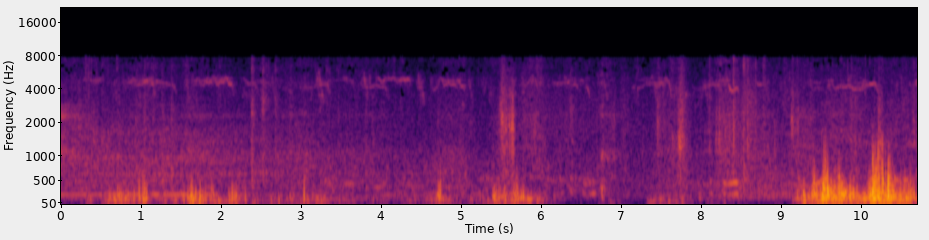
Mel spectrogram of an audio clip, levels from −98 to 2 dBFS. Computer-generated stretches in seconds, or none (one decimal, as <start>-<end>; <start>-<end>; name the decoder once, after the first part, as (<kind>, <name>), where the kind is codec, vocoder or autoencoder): 4.5-7.8 (vocoder, BigVGAN v2)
